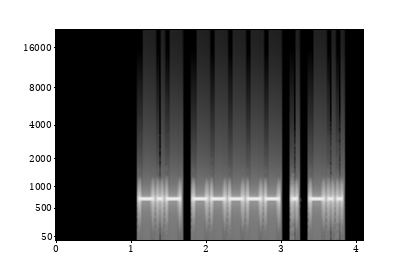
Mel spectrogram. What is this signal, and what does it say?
Morse code, heard as a keyed tone, about 20 wpm, 700 Hz. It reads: K0ED
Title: USA Call Signs - 4 Characters - Repeated 3x - 20wpm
